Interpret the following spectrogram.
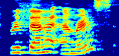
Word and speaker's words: Ruthanna Emrys: Our guest today is Ruthanna Emrys. Did I pronounce that right?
